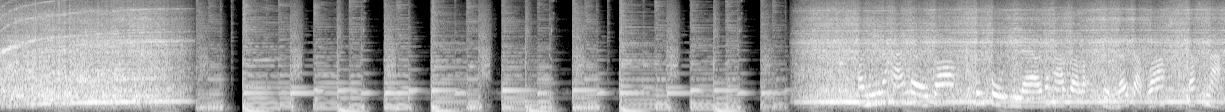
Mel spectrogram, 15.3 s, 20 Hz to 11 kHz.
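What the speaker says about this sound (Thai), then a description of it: "ใช้สปีดนะคะที่เร็วที่สุดนะคะ วันนี้เราจะใช้เบอร์ 5 เลยนะคะ เพื่อที่เนยและ ไอซิ่งนะคะจะได้ขึ้นฟูค่ะ" Electric mixer at top speed (setting 5) whipping butter and icing sugar for chocolate chip almond cookies: a loud, steady motor whine, broken into short bursts midway, then running continuously again.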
